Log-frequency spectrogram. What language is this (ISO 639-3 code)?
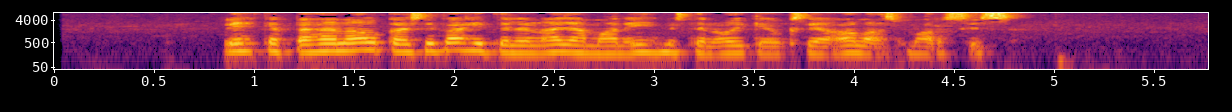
fin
